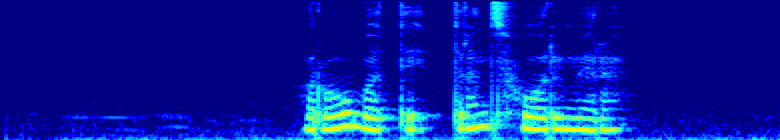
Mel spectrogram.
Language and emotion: Russian, neutral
